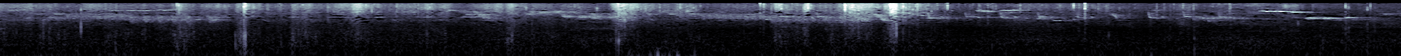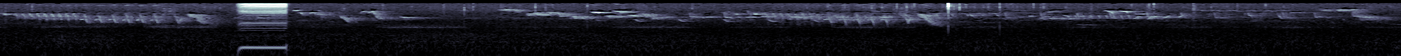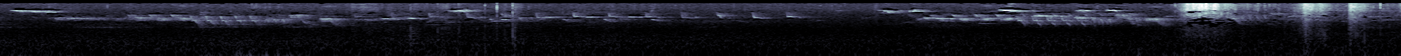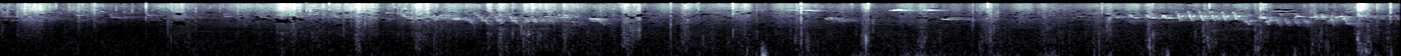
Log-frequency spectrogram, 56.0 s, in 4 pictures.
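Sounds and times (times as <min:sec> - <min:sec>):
birds chirping and singing: 0:00.0 - 0:16.4, 0:37.0 - 0:56.0
loud buzz-like blip: 0:16.4 - 0:16.9.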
